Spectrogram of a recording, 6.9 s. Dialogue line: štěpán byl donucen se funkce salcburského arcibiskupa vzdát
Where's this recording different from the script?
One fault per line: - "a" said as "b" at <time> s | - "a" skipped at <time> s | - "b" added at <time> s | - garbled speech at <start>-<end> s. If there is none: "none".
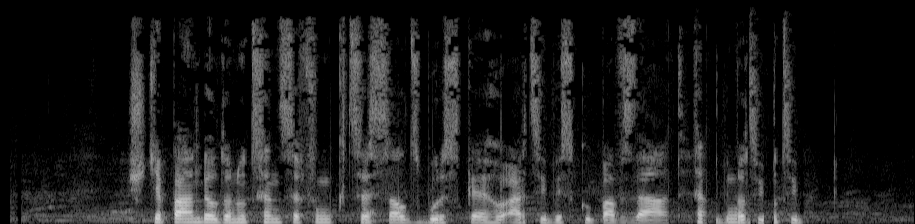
- garbled speech at 5.2-6.0 s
